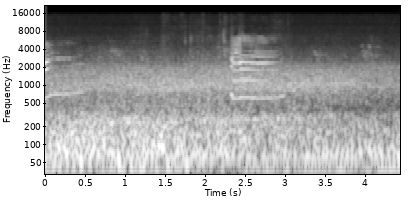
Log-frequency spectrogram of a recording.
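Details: Outdoor park meeting between Tanuchiki, a friendly long-haired brown tabby stray thought to be a former pet, and a stray female kitten. A single clear harmonic meow rises then flattens near mid-clip over steady low traffic-like rumble.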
